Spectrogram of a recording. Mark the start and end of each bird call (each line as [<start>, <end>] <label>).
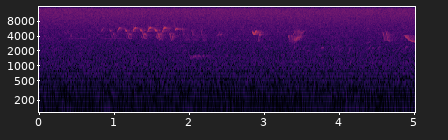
[0.00, 1.20] Mountain Chickadee (Poecile gambeli)
[0.80, 2.10] MacGillivray's Warbler (Geothlypis tolmiei)
[1.40, 2.70] Mountain Quail (Oreortyx pictus)
[2.60, 4.60] Dusky Flycatcher (Empidonax oberholseri)
[2.80, 5.03] Northern Flicker (Colaptes auratus)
